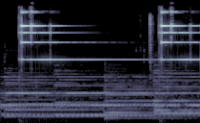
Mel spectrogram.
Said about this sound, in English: Wait, bells?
